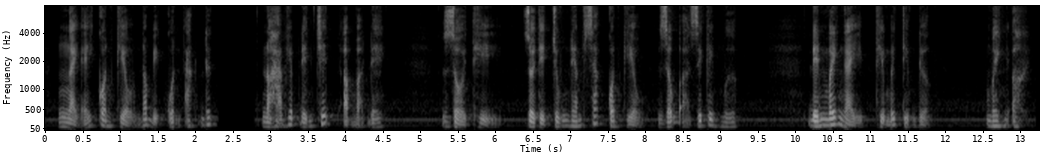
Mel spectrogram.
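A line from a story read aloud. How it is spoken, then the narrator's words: Crying. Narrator (Vietnamese): bà thân đã khóc lóc nói ngay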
